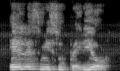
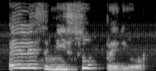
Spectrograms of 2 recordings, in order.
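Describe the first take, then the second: First: The stress is on the last syllable, rior. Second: The stress is on the first syllable, su. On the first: The speaker calls it right. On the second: The speaker calls it wrong.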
